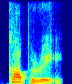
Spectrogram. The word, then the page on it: coppery: Indian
